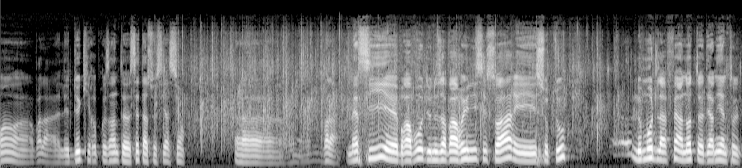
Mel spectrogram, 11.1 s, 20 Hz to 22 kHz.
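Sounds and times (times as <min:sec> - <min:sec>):
speech: 0:01.0 - 0:08.7, 0:09.5 - 0:11.1
crowd applauding in a room: 0:02.3 - 0:11.1.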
